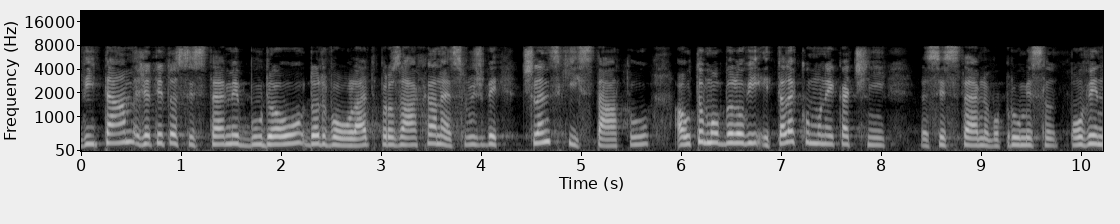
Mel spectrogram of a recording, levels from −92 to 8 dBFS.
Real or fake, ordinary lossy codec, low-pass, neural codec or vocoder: fake; none; none; codec, 16 kHz, 16 kbps, FunCodec, trained on LibriTTS, 50 frames a second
